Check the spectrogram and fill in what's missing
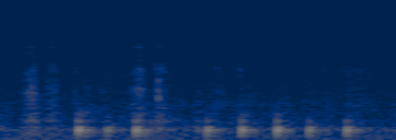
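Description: Chalk or marker writing out a solution on a board during a game theory lecture in operations research, a quick run of about a dozen short tapping strokes, close and fairly quiet, with no talking.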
